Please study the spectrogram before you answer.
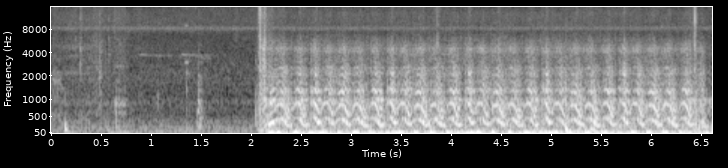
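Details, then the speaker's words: Mercedes 300CD diesel, long abandoned, being revived: long steady cranking at about three compression pulses a second that never catches; owner suspects the glow plugs aren't working, and the battery is weakening. "ay that's a bad sign i don't think the glow plugs are working"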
